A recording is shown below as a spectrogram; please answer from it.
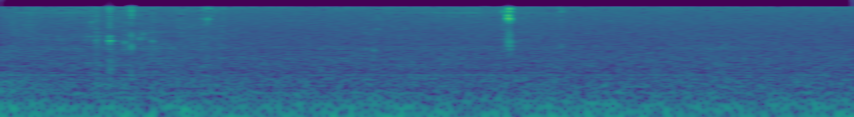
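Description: Steady low room rumble with quiet handling sounds as a trumpet is lifted into playing position, and a single short click about two and a half seconds in.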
